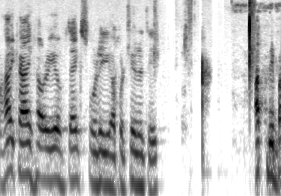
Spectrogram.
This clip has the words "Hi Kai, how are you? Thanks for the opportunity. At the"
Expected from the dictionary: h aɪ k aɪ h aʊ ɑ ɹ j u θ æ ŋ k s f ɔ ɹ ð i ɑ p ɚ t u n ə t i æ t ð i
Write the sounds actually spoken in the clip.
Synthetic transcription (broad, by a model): h aɪ k aɪ h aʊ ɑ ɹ j u t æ ŋ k s f ɔ ɹ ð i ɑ p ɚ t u n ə t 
